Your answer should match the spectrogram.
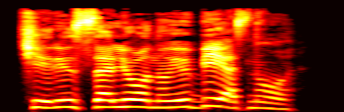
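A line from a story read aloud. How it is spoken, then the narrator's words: Boy's moan. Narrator (Russian): простонал мальчишка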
